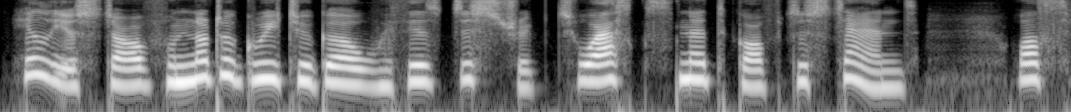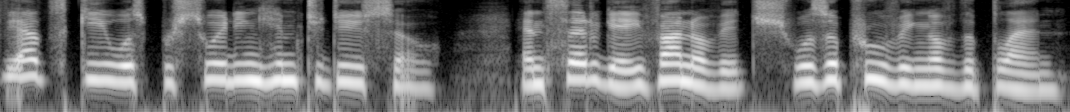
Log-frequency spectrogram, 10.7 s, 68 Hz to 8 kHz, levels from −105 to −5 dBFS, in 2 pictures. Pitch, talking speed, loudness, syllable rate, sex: 235 Hz, 170 wpm, -20 LUFS, 4.6 syllables/s, female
